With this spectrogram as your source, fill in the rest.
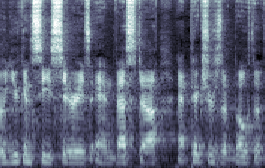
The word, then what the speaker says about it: Vesta: in the roman tradition this goddess's name was vesta originally that would have been pronounced westa um we get a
